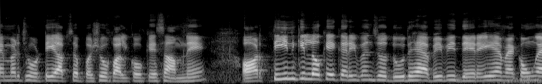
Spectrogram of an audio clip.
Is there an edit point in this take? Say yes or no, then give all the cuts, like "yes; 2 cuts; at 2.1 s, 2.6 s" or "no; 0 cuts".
no; 0 cuts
